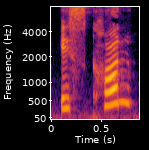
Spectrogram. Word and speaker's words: ISKCON: So tell us a bit about your involvement with the Mechanicsburg Art Center and ISKCON. Yes, that's right. I pronounce that right?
